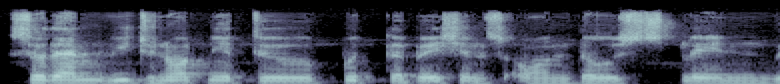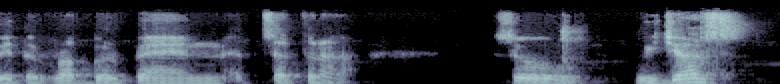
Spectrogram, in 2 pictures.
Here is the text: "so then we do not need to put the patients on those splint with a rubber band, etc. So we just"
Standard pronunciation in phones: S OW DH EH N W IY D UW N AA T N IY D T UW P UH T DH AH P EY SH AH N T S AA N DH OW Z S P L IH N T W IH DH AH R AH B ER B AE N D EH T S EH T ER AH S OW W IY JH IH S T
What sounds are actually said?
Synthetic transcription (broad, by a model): S OW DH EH N W IY D UW N AA T N IY D T UW P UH T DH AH P EY SH AH N T S AA N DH OW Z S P L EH N W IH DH AH R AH B ER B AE N EH T S EH T ER AH S OW W IY JH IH S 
